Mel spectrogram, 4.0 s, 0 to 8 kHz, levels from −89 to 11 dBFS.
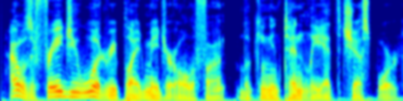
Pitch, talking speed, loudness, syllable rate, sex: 95 Hz, 210 wpm, -19 LUFS, 5.9 syllables/s, male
